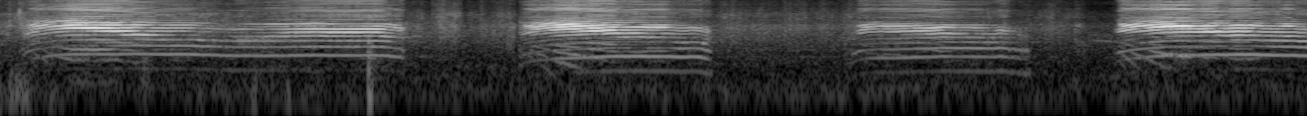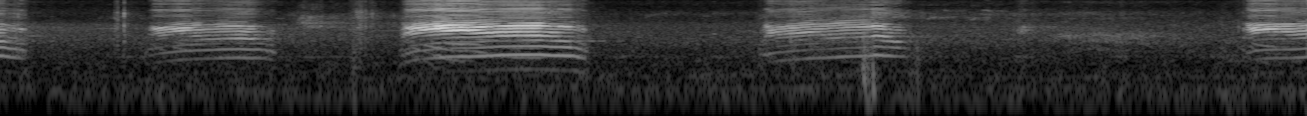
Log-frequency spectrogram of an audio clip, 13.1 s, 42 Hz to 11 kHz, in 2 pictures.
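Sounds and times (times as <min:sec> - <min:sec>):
cat meowing: 0:00.1 - 0:03.6, 0:04.2 - 0:06.7, 0:07.3 - 0:07.9, 0:08.5 - 0:09.5, 0:10.3 - 0:11.2, 0:12.7 - 0:13.0.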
